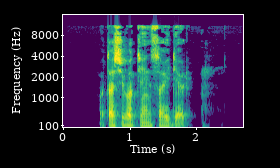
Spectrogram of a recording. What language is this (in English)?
Japanese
